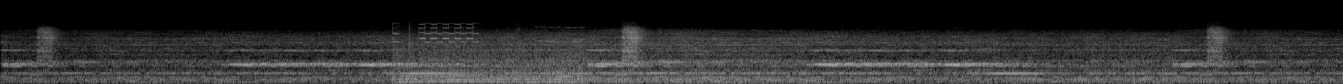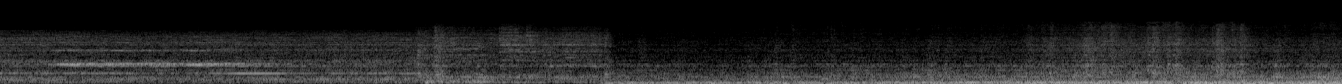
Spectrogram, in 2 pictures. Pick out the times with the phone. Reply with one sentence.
You can hear the phone from 3.9 to 5.9 s.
